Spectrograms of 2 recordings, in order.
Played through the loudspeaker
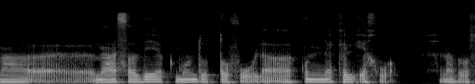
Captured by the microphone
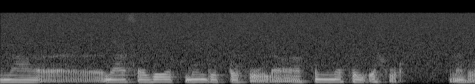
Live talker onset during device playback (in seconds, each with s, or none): none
